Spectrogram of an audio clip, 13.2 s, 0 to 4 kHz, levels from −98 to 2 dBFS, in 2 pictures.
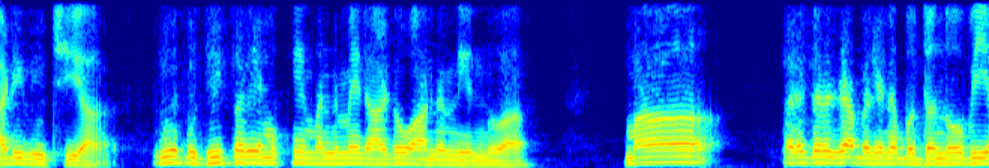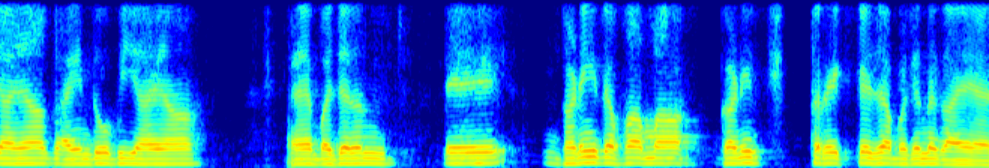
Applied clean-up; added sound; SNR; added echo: neural mask model DeepFilterNet 3.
